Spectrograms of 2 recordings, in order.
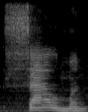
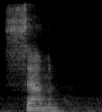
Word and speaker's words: salmon: used to call it salmon itself with the spelling but the L in between is silent it's pronounced as salmon again salmon then the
